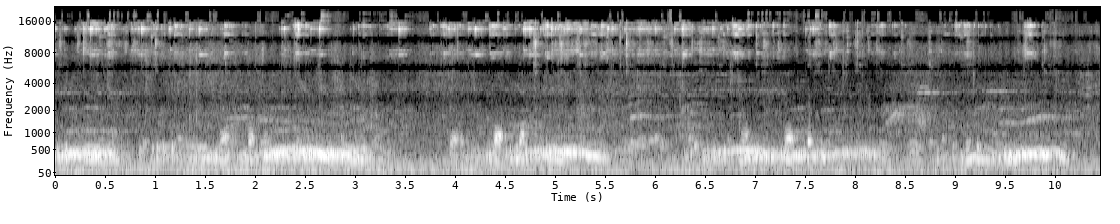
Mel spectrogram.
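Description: A Ghafuri pigeon coos in low, soft, rolling phrases repeated every couple of seconds.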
